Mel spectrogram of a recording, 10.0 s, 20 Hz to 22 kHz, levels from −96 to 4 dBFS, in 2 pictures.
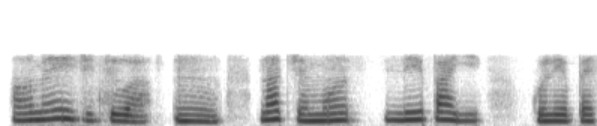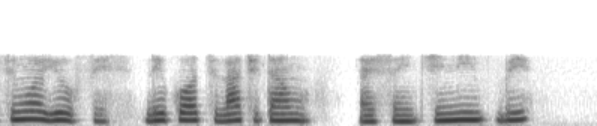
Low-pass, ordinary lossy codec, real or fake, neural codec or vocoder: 3.6 kHz; none; fake; codec, 16 kHz, 0.4 kbps, LongCat-Audio-Codec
